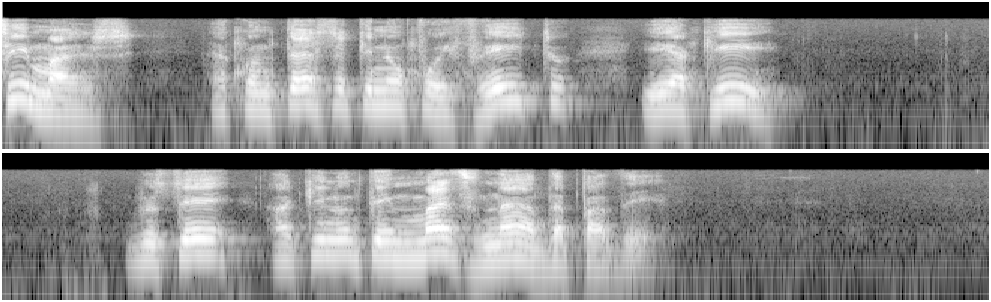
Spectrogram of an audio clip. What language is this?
Portuguese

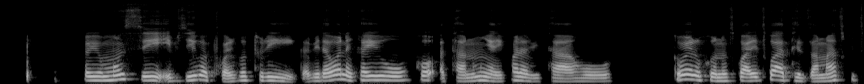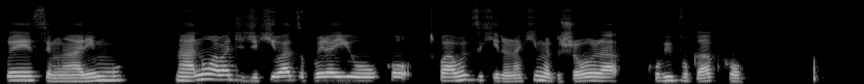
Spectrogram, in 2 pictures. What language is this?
Rundi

